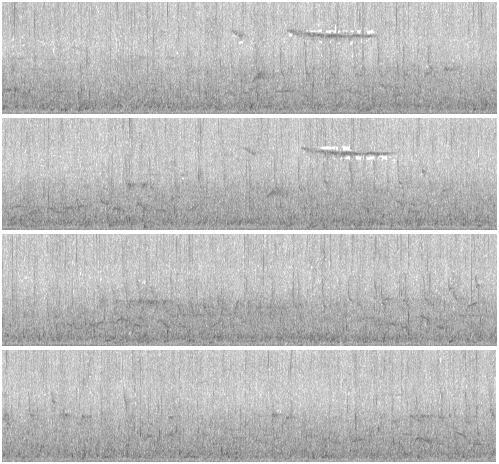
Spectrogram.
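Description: Steady trickling of running water, like a small stream, with many tiny splashes and a few faint high chirps.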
